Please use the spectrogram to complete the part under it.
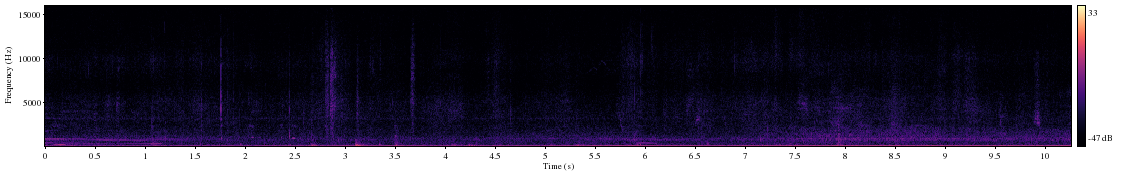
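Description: Dirt thuds onto a wooden box.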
